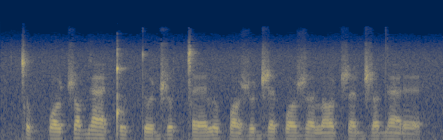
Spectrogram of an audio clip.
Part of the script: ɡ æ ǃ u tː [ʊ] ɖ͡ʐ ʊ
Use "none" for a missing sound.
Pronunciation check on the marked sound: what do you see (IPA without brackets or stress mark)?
ʊ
